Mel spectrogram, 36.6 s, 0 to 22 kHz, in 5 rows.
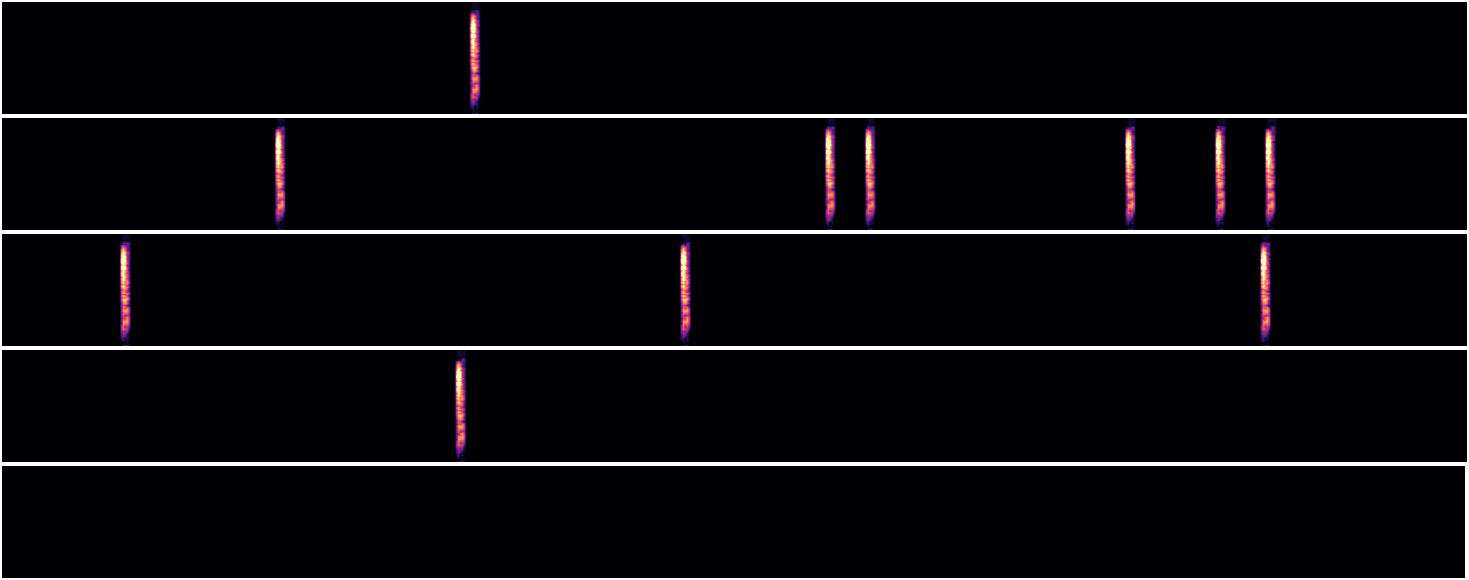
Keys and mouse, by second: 0.3 Delete, 1.4 ctrl+d, 2.0 click, 3.5 click, 4.6 click, 8.6 click, 9.6 click, 10.4 Delete, 10.8 click, 11.0 Delete, 14.0 click, 14.9 click, 16.8 click, 18.3 click, 19.4 click, 21.0 click, 23.6 click, 24.6 click, 26.4 click, 27.2 click, 31.5 click, 33.0 click, 36.0 click.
